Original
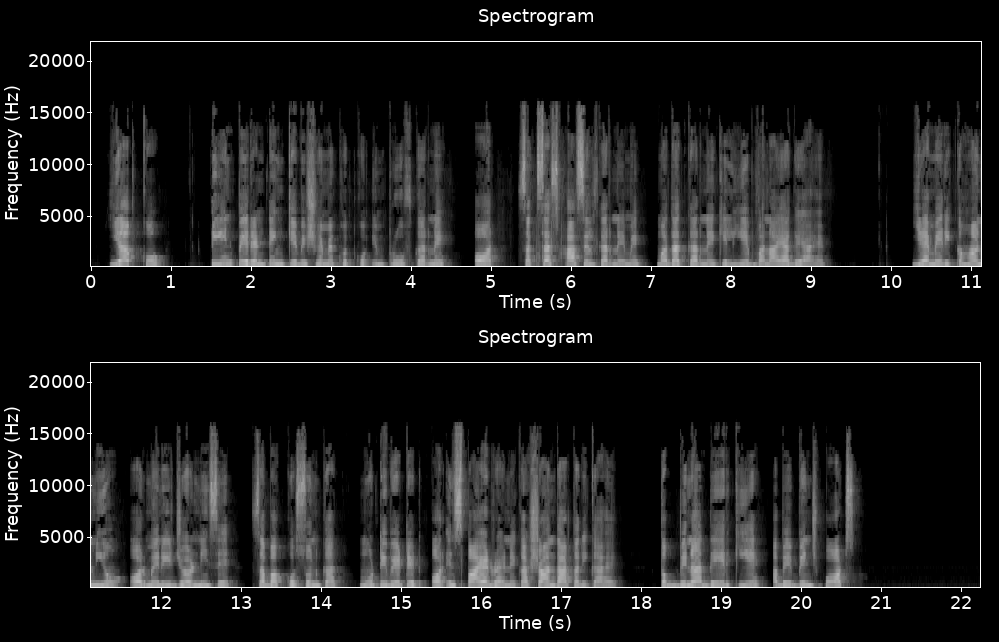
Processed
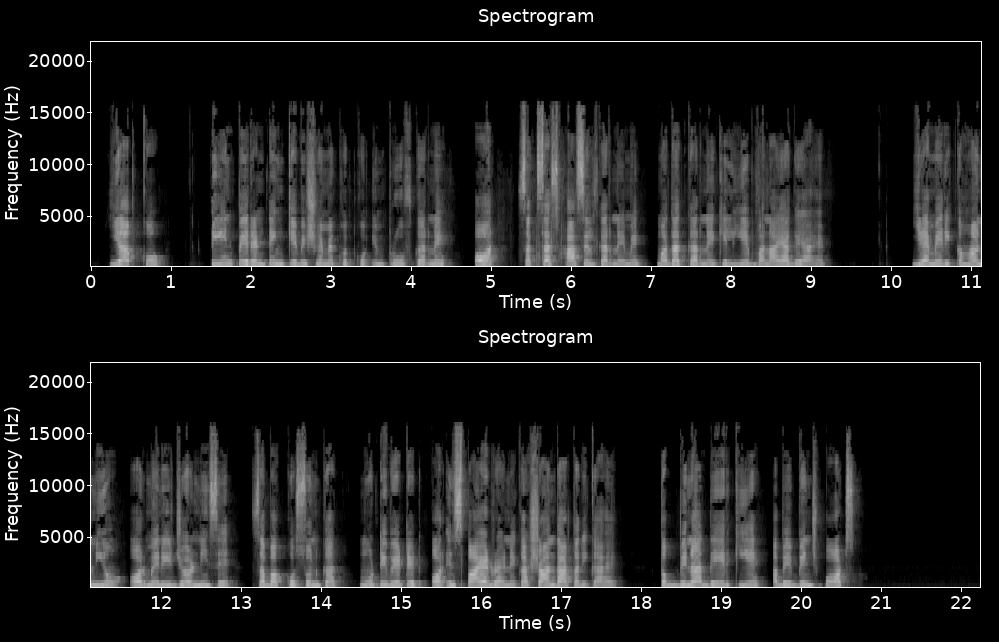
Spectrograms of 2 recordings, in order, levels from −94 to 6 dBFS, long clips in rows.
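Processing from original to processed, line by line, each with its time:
0:04.37–0:05.41: comb filter 5.6 ms, depth 89%

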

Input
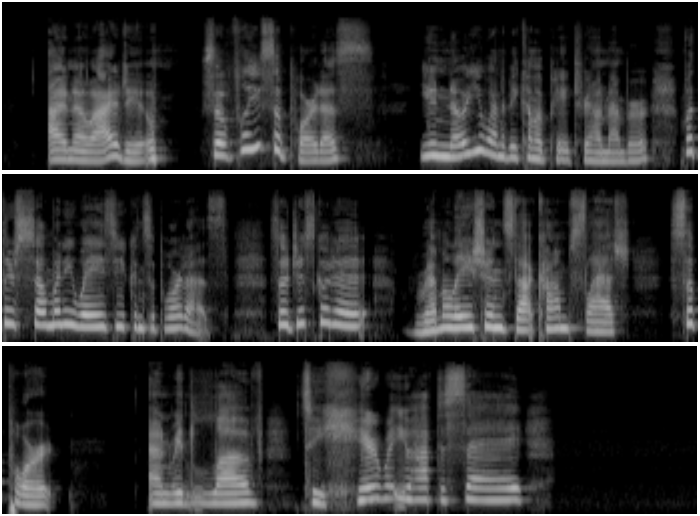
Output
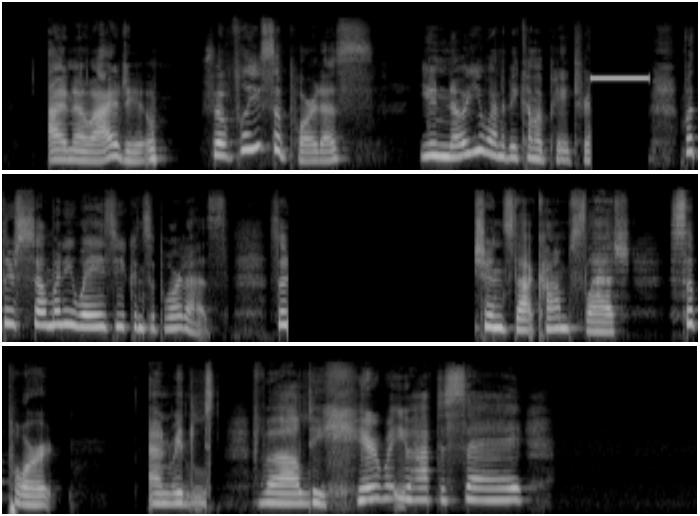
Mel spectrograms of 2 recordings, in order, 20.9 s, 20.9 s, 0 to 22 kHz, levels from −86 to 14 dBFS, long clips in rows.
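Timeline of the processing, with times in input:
0:01.27–0:02.15: head-to-tape spacing loss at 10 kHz 20 dB
0:05.87–0:06.46: beep over 3,980 Hz −19 dBFS
0:09.80–0:11.68: silence
0:12.81–0:13.79: comb filter 1.7 ms, depth 98%
0:15.94–0:16.98: reverse

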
